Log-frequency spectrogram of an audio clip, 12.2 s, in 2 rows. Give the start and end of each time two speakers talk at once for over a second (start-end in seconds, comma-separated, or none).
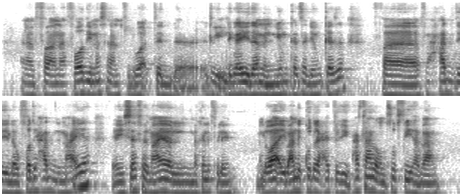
none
